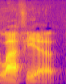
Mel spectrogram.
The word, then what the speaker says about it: Lafayette: Is it Lafayette or Lafayette? So neither. So growing up there, being from there, we pronounce it Lafayette.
